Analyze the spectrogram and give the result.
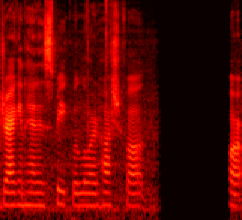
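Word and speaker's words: Haurchefant: Anyways, we should make for Camp Dragonhead and speak with Lord Hoshifat or Arshifat. It's the H is silent, right?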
